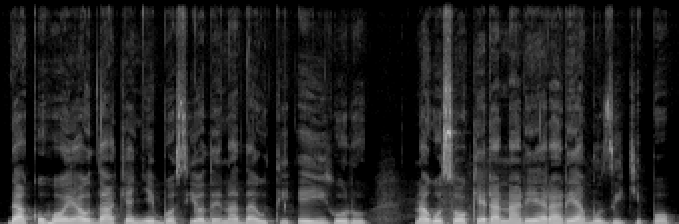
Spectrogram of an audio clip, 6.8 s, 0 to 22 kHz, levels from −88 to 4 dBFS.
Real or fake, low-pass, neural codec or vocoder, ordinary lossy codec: real; none; none; none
